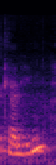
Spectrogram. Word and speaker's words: Kalin: Alors, la marque, c'est Kalin. Qui se prononce Kaline. Me demandez pas pourquoi. Ils appellent ça Kaline. Moi, j'ai toujours dit Kalin et j'ai du mal à dire autre chose parce que regardez, il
